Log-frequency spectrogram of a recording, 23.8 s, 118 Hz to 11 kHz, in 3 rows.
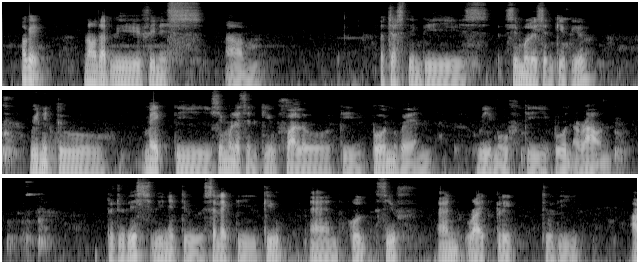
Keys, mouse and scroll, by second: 0.3 middle click, 1.0-1.5 scroll down 3, 1.5 middle click, 2.4-2.8 scroll up 3, 2.8-3.4 scroll down 2, 3.4 middle click, 4.4-4.7 scroll up 2, 4.9 scroll down 2, 6.0-6.4 scroll up 4, 6.4-7.1 scroll down 3, 7.1 middle click, 10.5 middle click, 13.1 right click, 14.0 g, 16.8-17.2 scroll up 2, 17.5 middle click, 18.5 right click, 18.9 middle click, 22.8 shift+right click.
